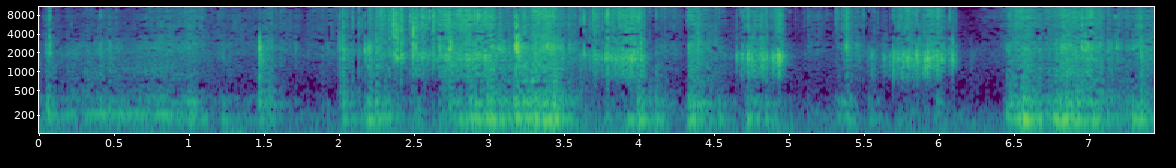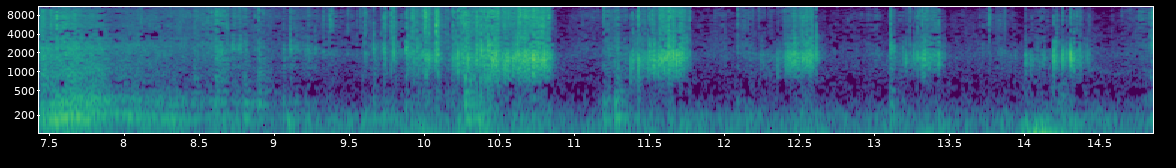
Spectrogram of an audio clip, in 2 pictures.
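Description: Bare hands squeeze and crush a double handful of thin, curled brown shavings of dry soap, and the flakes break and fall onto a white surface. The crushing makes dry, bright crinkling and crunching in repeated bursts, some louder and longer than others, with short quiet gaps between.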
